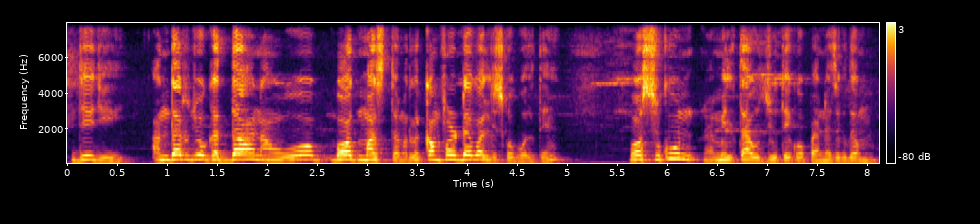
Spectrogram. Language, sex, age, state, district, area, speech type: Urdu, male, 18-30, Bihar, Purnia, rural, spontaneous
